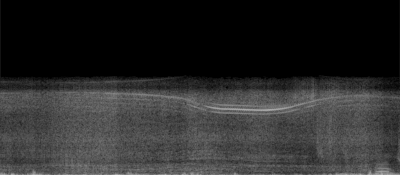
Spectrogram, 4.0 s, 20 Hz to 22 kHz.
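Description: Small electric RC helicopter (Walkera 4F200 with a Turbo Ace 352 motor and 18-tooth pinion) flying, its motor and rotors whining. A high whine swells and bends in pitch for about a second midway as the helicopter works under load. Gusty wind rumbles on the microphone.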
